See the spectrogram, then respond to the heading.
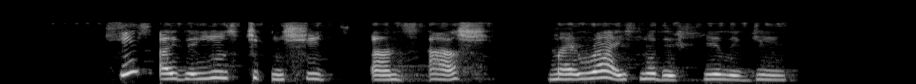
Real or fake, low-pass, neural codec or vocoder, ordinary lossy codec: fake; 7.2 kHz; codec, 44.1 kHz, 7.8 kbps, Pupu-Codec; none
